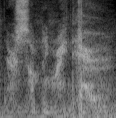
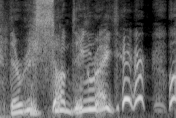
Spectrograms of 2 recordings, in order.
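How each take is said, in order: First: Real whisper, quick; hushed, hurried discovery. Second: Loud excited repeat, rising at the end; full-voiced thrilled announcement. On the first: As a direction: whisper the sighting under your breath. Spots something in the dark. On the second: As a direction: burst out with the discovery. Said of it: "I just got excited". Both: Real, not acted.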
